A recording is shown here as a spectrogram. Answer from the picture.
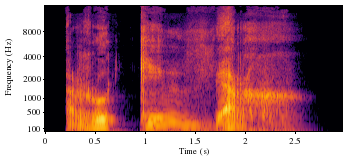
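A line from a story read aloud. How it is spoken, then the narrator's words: Quiet but firm. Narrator (Russian): тихо, но решительно сказал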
